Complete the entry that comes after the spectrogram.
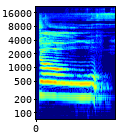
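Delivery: loud, high, drawn-out "so". Real, not acted. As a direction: let it burst out high and loud, holding the vowel. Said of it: "oh, that was loud".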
